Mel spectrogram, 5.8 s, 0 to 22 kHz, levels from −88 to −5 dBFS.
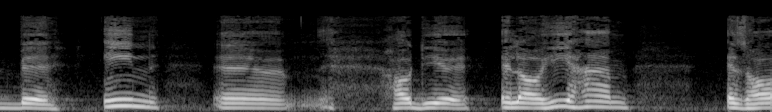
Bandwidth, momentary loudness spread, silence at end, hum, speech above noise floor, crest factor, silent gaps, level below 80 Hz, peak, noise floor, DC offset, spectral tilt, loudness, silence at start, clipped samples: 12.5 kHz; 16 LU; 0 s; none; 35 dB; 16 dB; none; -66 dBFS; -10 dBFS; -59 dBFS; under 0.1%; -7.5 dB/octave; -25 LUFS; 0 s; under 0.1%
